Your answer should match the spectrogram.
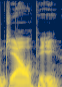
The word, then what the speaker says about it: Jalopy: And so your first game, your first indie game, Jalopy.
